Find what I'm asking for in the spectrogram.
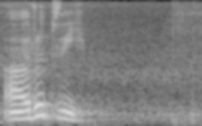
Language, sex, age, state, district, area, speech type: Gujarati, female, 30-45, Gujarat, Surat, urban, spontaneous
